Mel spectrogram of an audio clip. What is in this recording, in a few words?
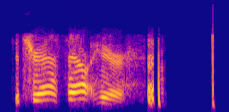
Phone Get Ass Out, Telephone Voice, Male; VoiceBox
